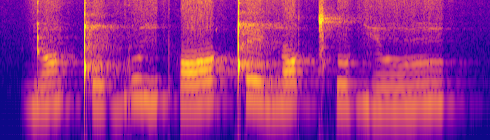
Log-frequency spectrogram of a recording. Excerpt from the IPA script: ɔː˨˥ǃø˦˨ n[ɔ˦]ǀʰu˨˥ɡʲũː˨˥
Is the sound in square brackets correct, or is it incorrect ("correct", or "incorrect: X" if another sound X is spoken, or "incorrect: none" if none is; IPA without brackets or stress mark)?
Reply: correct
